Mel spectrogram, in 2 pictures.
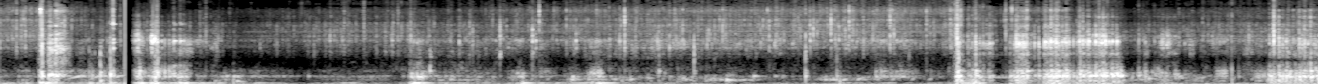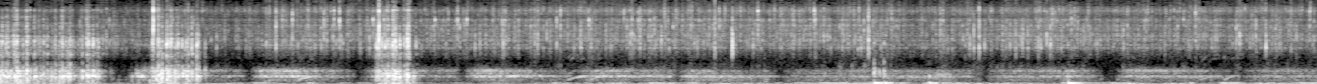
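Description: Water churns and rumbles with a muffled underwater sound.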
